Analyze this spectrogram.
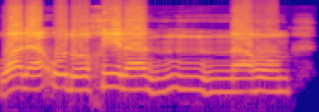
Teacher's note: دال یہاں پر ساکن ہے، دال کے اوپر جزم ہے تو قلقلہ کریں گے دال پر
